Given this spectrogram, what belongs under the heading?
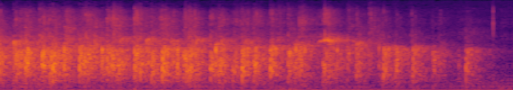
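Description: A church congregation applauds at a Sabbath service, a dense, steady patter of many hands clapping for several seconds that gradually thins and fades.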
